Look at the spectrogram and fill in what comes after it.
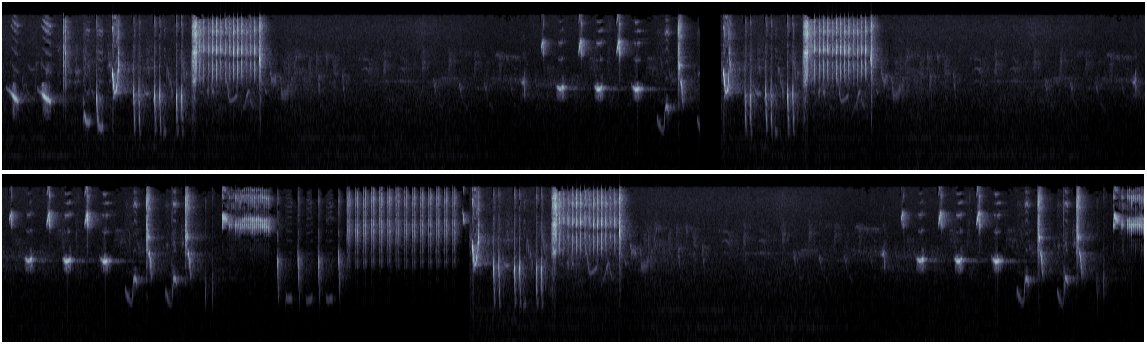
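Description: A bird singing a repeated phrase: a quick run of down-sliding whistled notes, then a harsh buzzy note about a second long. Short series of thin high notes fill the gaps, and the phrase comes round about every ten seconds.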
